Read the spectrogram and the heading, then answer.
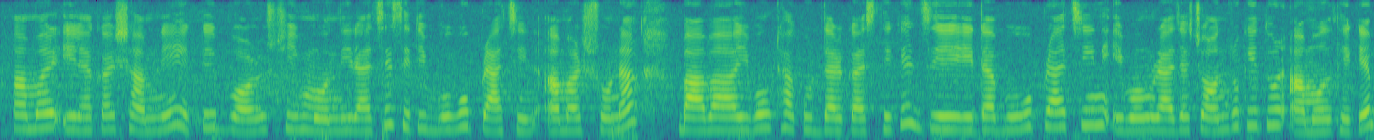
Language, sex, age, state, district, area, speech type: Bengali, female, 18-30, West Bengal, Paschim Medinipur, rural, spontaneous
